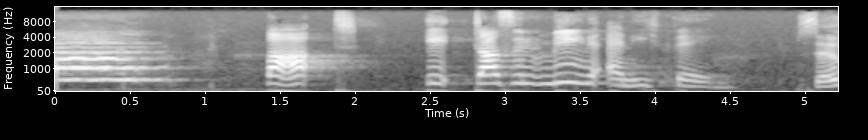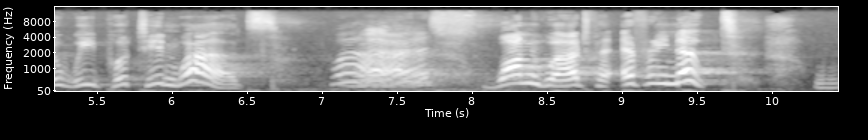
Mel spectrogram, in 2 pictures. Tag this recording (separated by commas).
Speech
